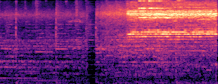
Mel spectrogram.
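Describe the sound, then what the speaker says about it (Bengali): A metro rail train runs with a steady rumble and some wheel noise, a brief dip midway, then a brighter high whine as it continues, heard close with no talking. "মেট্রো রেলের এই অল্প সময়ের যাত্রা যেন শীতল পরশ একটি আশীর্বাদ স্বরূপ"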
